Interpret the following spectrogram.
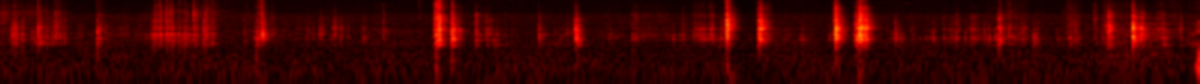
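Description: Hard plastic parts of a vintage G.I. Joe toy vehicle clicking and knocking as they are handled and pressed together: scattered sharp clicks, loudest about three, five and six seconds in.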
